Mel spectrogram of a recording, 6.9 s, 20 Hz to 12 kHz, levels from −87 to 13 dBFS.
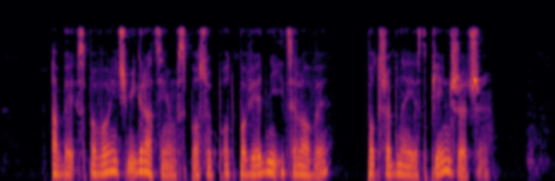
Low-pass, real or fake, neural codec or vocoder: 7.2 kHz; real; none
